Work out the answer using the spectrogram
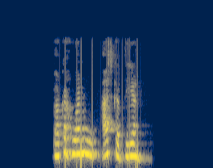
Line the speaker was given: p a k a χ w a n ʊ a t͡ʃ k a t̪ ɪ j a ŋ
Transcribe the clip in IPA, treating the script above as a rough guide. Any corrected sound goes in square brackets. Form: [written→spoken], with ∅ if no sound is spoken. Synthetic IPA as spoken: p a k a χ w a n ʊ a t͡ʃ k a t̪ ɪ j a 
